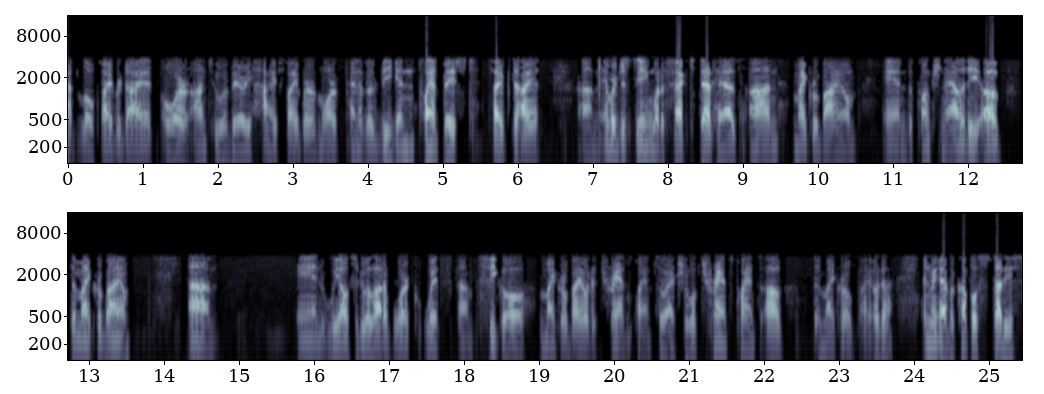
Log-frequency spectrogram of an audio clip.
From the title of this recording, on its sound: phone Call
